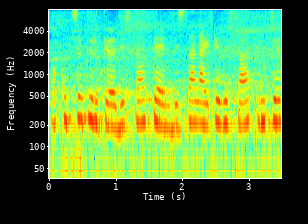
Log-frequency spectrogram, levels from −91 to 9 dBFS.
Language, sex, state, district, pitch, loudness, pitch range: Konkani, female, Goa, North and South Goa, 215 Hz, -15 LUFS, 200-225 Hz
